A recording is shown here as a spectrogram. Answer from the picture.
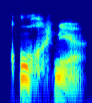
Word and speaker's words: kuchnia: I said the word for kitchen in Polish, which is kuchnia, okay? K-U-C-H-N-I-A, okay? Se escribe K-U-C-H-N-I-A. Ahora, los que hablan español, the ones that speak Spanish, know that C-H-C-H suena Ch, okay?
